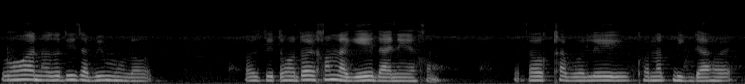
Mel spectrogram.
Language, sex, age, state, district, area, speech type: Assamese, female, 30-45, Assam, Sivasagar, rural, spontaneous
